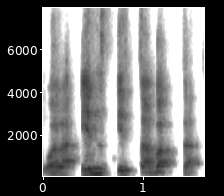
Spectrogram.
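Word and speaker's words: ولئن اتبعت: Kemudian di sini ittaba'ta karena ini ada tasdid, kalau bacanya berhenti walain ittaba'ta, tapi kalau bacanya disambung walain in yang tadinya sukun itu menjadi kasrah, jadi walain ittaba'ta ya.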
